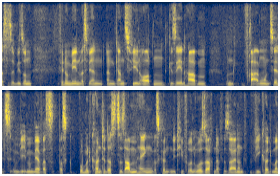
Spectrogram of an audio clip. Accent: Brazil; Ich bin in Brasilien aufgewachsen und war jetzt viel da in den letzten Jahren

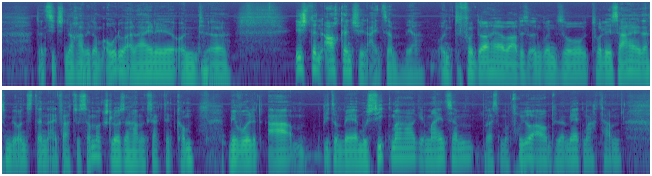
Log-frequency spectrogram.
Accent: Eislingen, Baden-Württemberg, Germany; weil ich bin hier nach Reutlingen gekommen, ich bin eigentlich aus Eislingen bei Göbbingen.

